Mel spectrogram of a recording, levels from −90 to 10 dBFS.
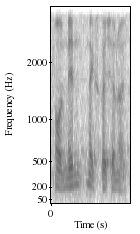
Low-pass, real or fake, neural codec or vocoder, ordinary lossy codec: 3.6 kHz; real; none; Opus, 16 kbps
